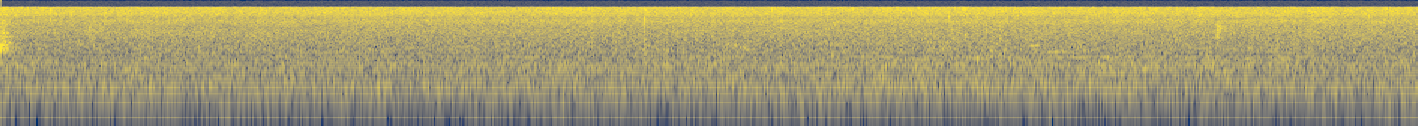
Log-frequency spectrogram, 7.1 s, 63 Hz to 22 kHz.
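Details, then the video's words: Many honey bees of a colony quietly changing its queen in August 2019 produce an unbroken, low, rough hum, steady in loudness over seven seconds, with a couple of faint ticks. "Matca schimb linistit 2019, familie ce asi schimba matca , albinele in august"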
